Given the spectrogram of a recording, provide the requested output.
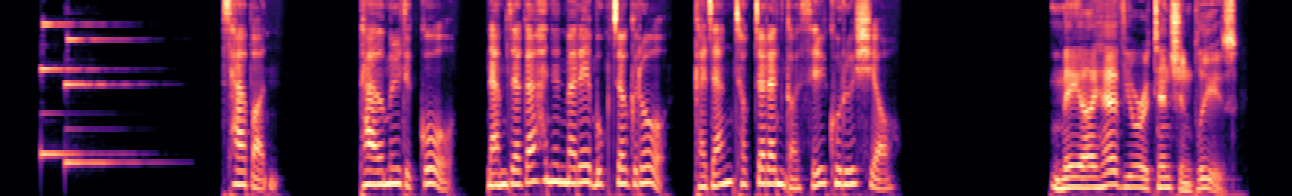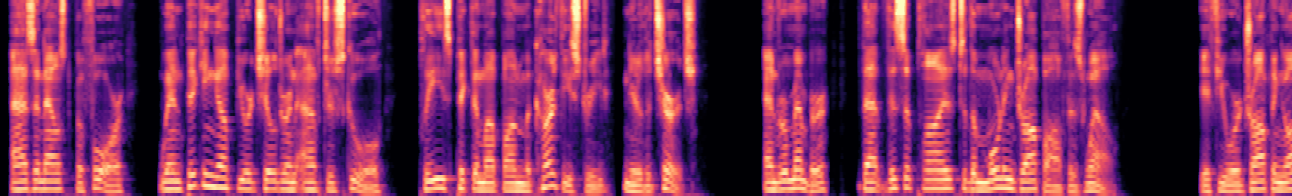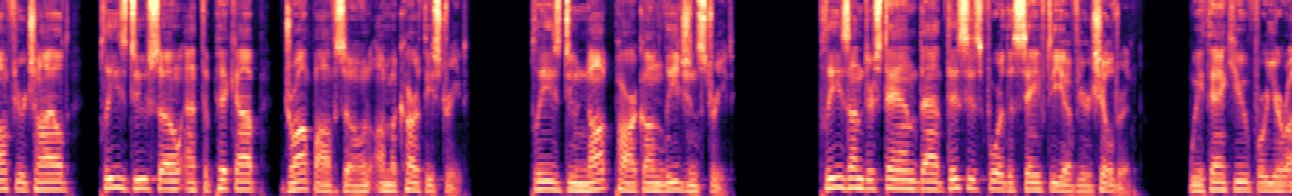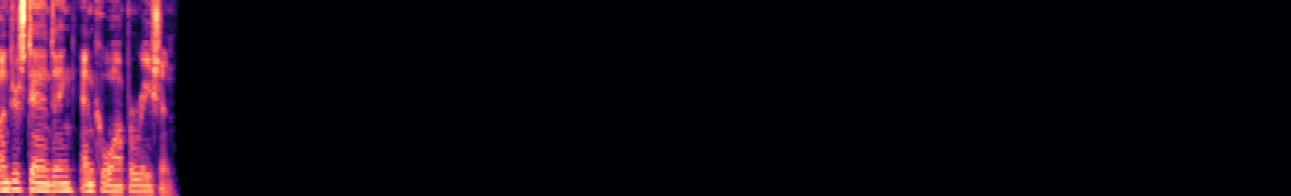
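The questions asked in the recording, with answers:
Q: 다음을 듣고 남자가 하는 말의 목적으로 가장 적절한 것을 고르시오.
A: 자녀 등하교 시 승하차 장소(McCarthy Street)를 안내하려고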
